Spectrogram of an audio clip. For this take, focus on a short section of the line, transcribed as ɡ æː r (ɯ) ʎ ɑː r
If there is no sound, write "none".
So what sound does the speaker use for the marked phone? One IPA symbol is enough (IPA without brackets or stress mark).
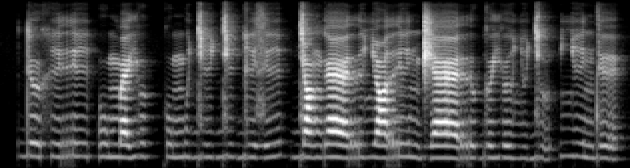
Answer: ɯ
